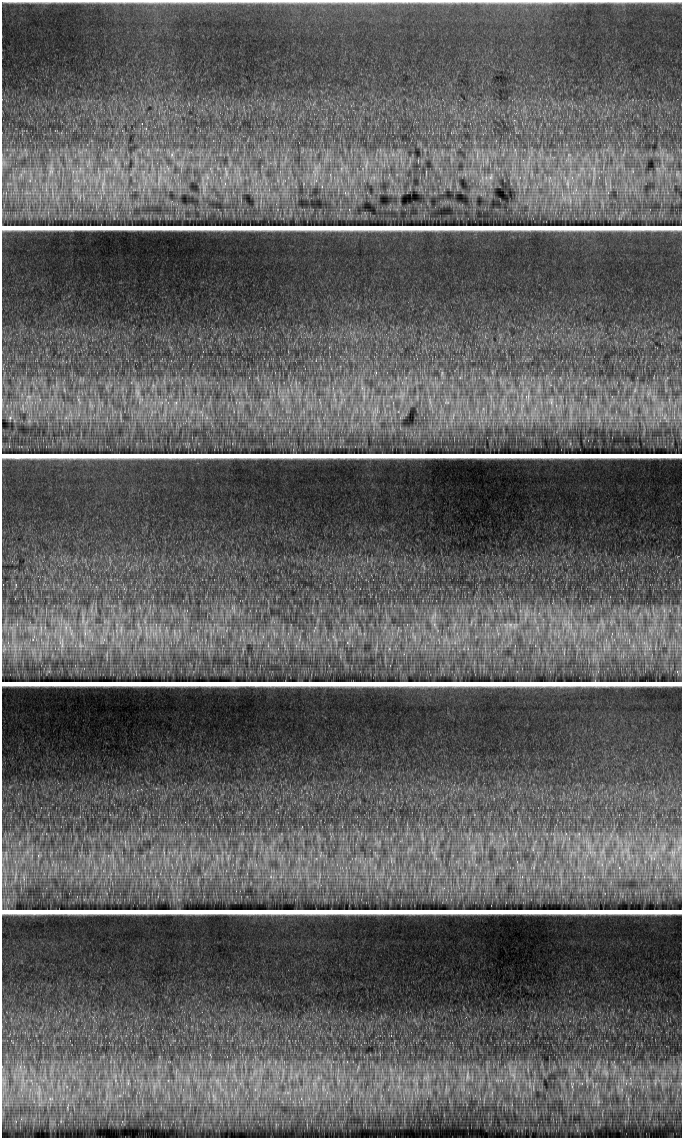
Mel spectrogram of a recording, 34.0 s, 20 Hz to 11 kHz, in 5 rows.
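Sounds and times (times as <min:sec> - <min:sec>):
rain hiss: 0:00.0 - 0:34.0
wet street noise: 0:00.0 - 0:34.0
low rumble: 0:07.6 - 0:34.0.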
